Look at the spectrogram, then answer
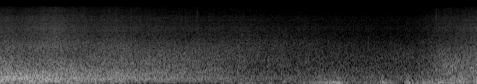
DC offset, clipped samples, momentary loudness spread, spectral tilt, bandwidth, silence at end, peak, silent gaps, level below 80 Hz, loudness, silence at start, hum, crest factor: under 0.1%; under 0.1%; 15 LU; -5 dB/octave; 16 kHz; 0 s; -14 dBFS; none; -44 dBFS; -32 LUFS; 0 s; none; 18 dB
